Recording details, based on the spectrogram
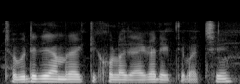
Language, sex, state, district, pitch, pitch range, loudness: Bengali, male, West Bengal, Cooch Behar, 120 Hz, 110-130 Hz, -16 LUFS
